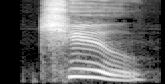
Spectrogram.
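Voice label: "chew", English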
